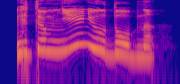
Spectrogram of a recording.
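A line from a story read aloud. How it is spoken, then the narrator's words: Snort. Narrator (Russian): фыркнул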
